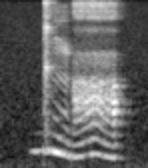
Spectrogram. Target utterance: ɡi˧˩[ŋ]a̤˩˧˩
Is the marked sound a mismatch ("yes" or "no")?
no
